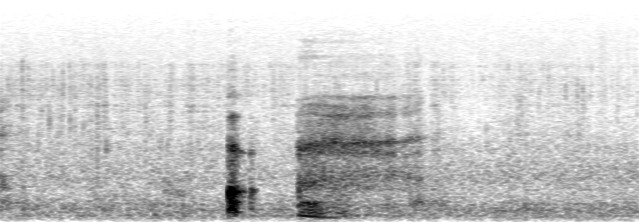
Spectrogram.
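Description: A single belch after drinking a can of tea, one short strong burst followed by a longer rumbling eructation lasting about a second, close to the microphone against quiet background.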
